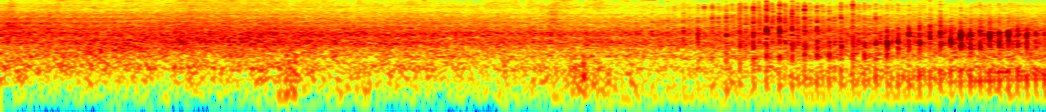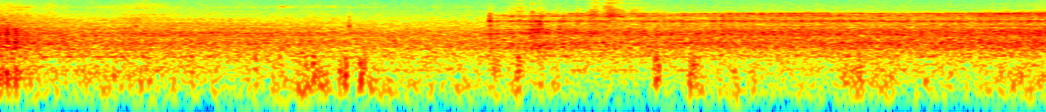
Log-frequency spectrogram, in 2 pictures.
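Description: DB Intercity train rolling over curved track and points, a steady rumble of wheels on rail. Around the middle there is a louder stretch of rapid clatter, and a faint high steady tone starts about three-quarters of the way through.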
